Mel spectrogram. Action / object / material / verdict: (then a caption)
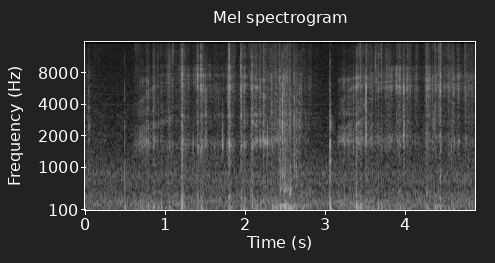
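scrape / bar of soap shaved with a metal blade / soap / none. A palm-sized, egg-shaped turquoise and white bar of soap, held in the hand, is shaved with a metal utility blade. Soft, crisp scraping strokes come in quick bursts with bright, dry edges, and the soap curls fall away.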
